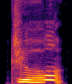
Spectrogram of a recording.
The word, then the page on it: 者: zhě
